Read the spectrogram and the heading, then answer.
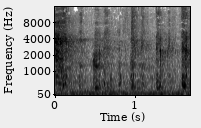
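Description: Bonobo laughter: a quick series of breathy, high-pitched panting bursts in an irregular rhythm, fairly soft, with no talking.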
